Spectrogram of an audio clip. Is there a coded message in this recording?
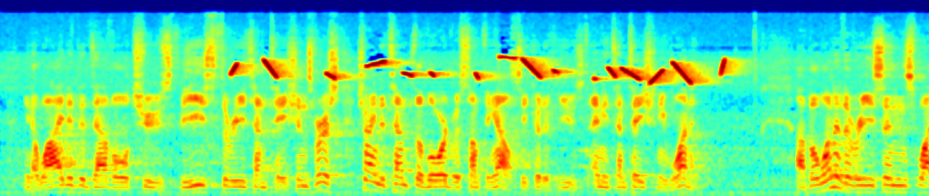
No, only bird-like chirps, with room echo.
